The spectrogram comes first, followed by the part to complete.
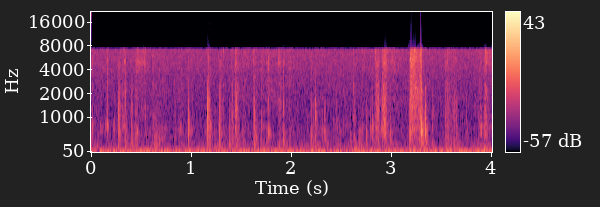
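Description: Pen writing on paper: a run of short, irregular scratches and taps as the strokes are made, over a steady low hum.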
